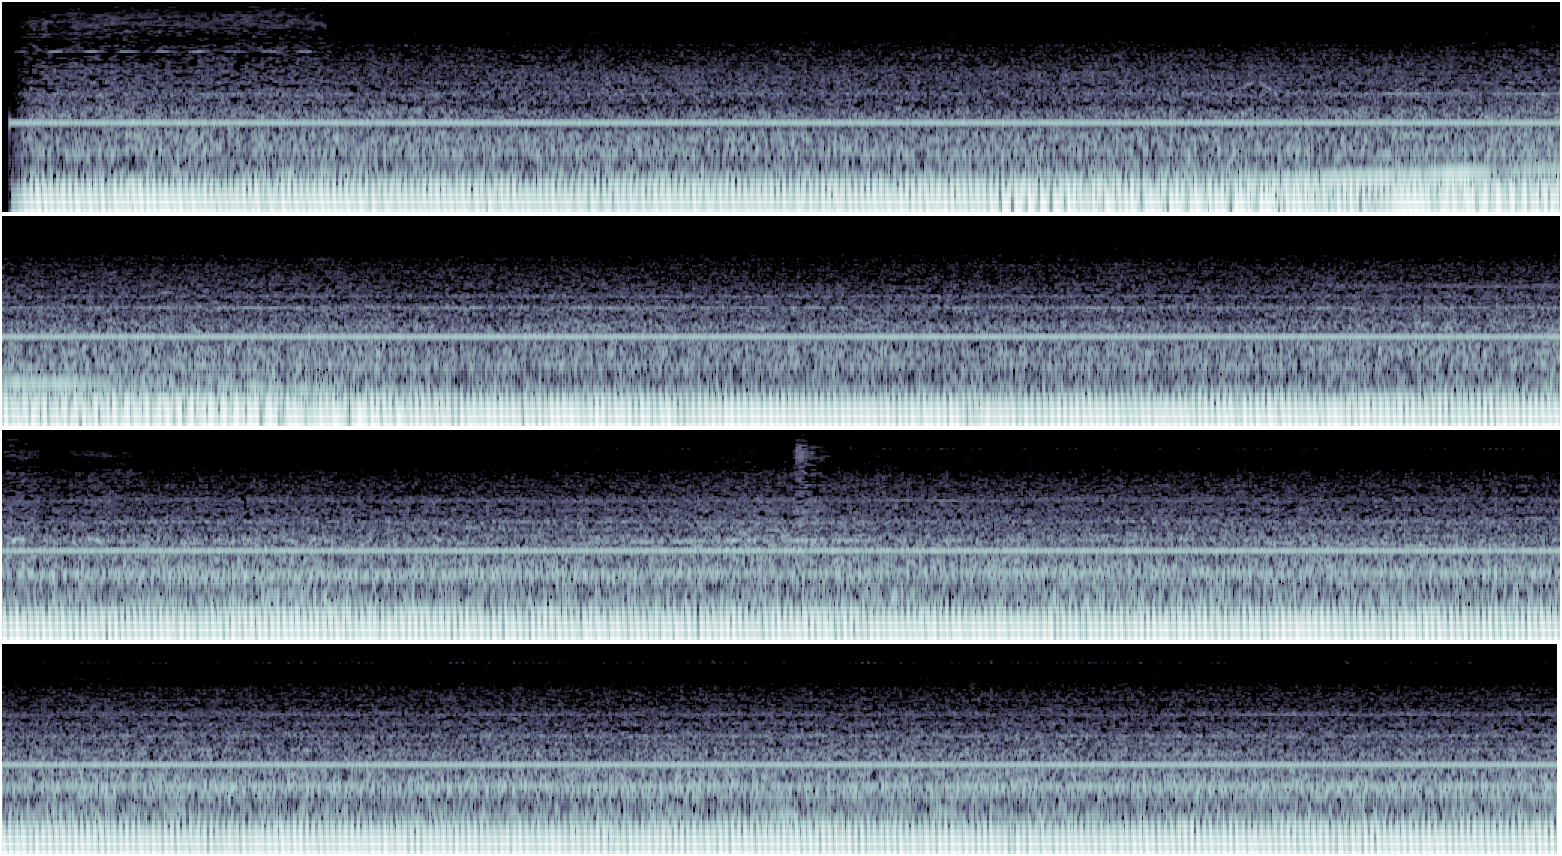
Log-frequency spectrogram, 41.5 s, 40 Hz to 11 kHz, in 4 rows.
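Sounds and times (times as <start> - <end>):
truck engine idling: 0.0 - 41.5.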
